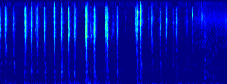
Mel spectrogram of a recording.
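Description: Typing on the keyboard of an HP Omen X gaming laptop, a quiet rapid run of soft clicking keystrokes with no talk.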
